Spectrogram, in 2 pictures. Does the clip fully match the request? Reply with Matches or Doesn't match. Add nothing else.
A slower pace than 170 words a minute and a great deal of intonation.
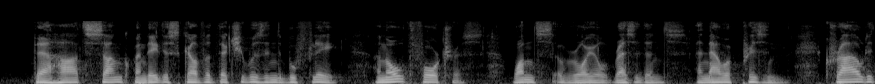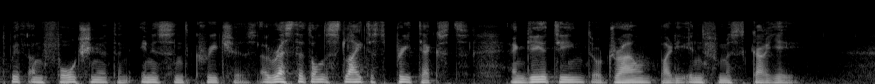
Doesn't match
